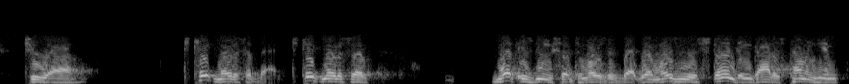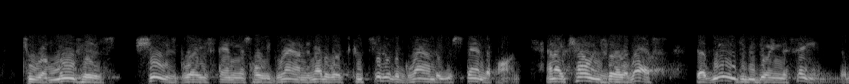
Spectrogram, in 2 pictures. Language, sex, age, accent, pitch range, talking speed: English, male, 50-69, American, 100-130 Hz, 210 wpm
